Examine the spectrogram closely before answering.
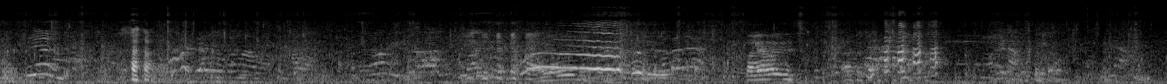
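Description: Water splashes and laps in a pool.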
